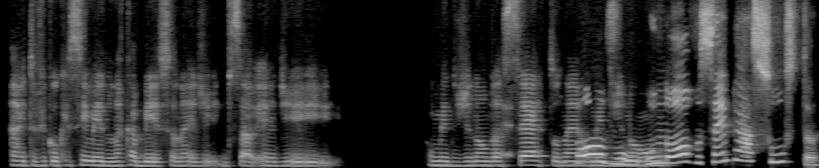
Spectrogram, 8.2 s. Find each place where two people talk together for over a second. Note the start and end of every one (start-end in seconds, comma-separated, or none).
5.5-6.8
